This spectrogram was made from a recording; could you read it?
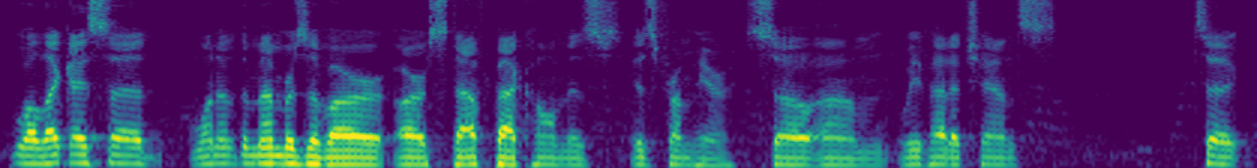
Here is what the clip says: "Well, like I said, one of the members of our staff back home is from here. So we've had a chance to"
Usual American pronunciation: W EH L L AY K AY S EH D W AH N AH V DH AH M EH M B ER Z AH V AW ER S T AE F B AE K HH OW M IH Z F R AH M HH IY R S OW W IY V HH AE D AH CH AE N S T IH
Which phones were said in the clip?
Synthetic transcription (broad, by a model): W EH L L AY K AY S EH D W AH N AH V DH AH M EH M B ER Z AH V AW ER S T AE F B AE K HH OW M IH Z F R AH M HH IY R S OW W IY V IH D AH CH AE N S T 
